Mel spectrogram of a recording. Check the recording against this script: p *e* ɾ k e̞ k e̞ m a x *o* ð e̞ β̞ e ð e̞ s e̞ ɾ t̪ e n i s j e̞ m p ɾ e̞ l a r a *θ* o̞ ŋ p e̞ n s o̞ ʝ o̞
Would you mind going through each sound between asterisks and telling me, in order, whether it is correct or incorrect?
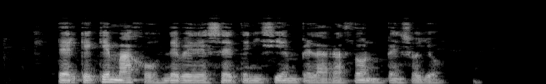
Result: correct, correct, correct

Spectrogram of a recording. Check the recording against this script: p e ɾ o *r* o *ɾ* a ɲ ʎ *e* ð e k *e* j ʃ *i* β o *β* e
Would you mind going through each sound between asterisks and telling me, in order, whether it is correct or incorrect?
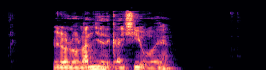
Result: incorrect: l, incorrect: l, correct, incorrect: a, correct, incorrect: none

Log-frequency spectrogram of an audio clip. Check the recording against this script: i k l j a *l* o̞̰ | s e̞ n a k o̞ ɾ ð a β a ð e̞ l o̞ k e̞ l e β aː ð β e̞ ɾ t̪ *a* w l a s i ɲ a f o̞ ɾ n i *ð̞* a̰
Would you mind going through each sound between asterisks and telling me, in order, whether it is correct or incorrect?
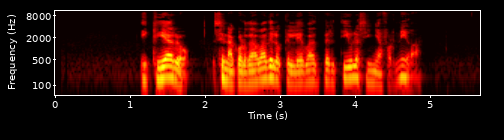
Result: incorrect: ɾ, incorrect: i, incorrect: ɣ̞

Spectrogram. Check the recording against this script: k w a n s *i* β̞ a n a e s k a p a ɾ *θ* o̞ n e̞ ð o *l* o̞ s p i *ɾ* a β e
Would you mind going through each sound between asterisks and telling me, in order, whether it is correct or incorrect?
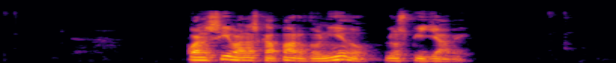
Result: correct, incorrect: ð, correct, incorrect: ʎ

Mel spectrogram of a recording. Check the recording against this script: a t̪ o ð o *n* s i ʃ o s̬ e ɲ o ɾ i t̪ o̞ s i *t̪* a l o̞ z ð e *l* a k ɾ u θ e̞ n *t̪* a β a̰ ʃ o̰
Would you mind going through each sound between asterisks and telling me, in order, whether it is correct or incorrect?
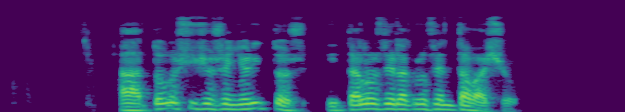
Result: incorrect: none, correct, correct, correct

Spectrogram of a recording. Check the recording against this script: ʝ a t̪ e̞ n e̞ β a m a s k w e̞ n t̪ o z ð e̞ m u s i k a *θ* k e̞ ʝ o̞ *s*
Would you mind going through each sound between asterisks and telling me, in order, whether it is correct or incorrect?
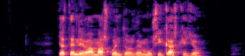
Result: incorrect: s, incorrect: none

